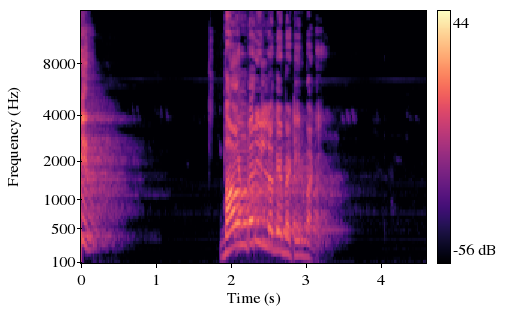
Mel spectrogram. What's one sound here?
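A man chants in a drawn-out, sung voice through a microphone and loudspeakers.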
